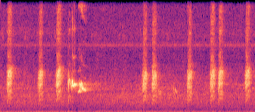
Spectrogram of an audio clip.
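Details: Persistent singing sooty-headed bulbul, meant to goad rivals and attract birds. Crisp high ticks in irregular pairs and singles, with one short bright warbled phrase near the start.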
